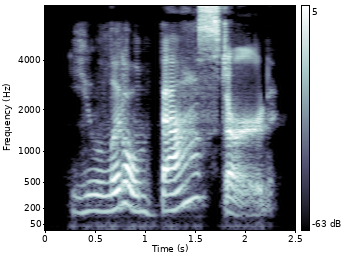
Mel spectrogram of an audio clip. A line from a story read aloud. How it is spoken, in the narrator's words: Kurama murmured to himself, almost appreciatively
